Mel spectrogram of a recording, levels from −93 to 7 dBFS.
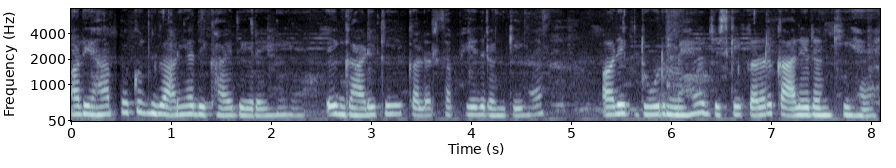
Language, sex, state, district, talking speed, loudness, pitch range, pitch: Hindi, female, Uttar Pradesh, Muzaffarnagar, 205 wpm, -18 LUFS, 190-220 Hz, 200 Hz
